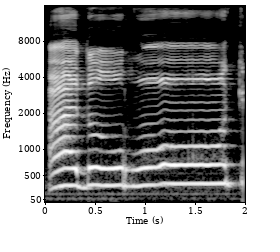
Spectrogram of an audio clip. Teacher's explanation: دال ساکن ہے، حروف قلقلہ میں سے ہے، تو ہم نے اس کو ہلا کے پڑھنا ہے، قلقلہ کرنا ہے۔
